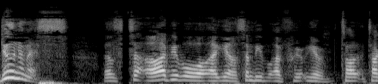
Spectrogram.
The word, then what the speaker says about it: dunamis: This is where we get our word dynamite. Is dynamis as well. The way to pronounce it. So dynamis, dunamis, dynamite power.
